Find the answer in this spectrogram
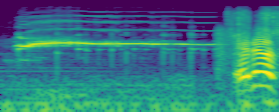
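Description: A steady, high-pitched whistle, like a kettle's, held for about a second and a half with faint ticking under it; a voice starts speaking just before the end.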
